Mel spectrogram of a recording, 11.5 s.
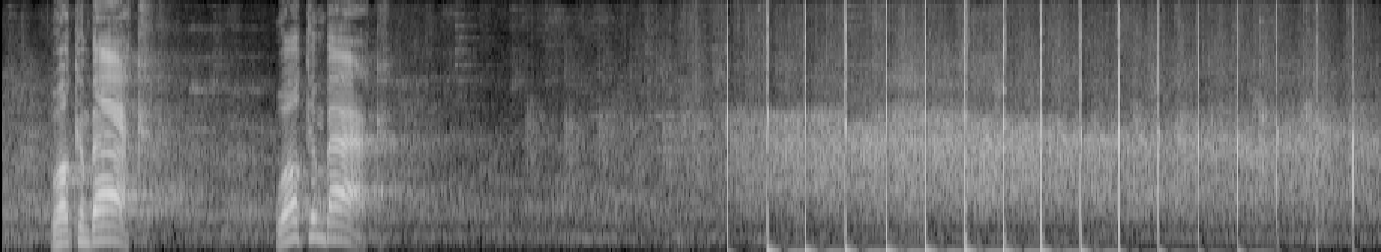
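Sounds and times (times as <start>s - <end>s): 
speech: 0.4s - 1.3s, 2.3s - 3.3s
audience applause: 6.1s - 11.4s.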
